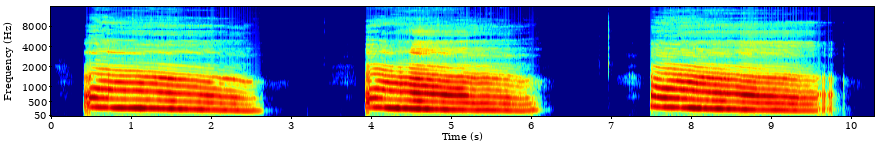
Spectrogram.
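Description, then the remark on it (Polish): Three long, drawn-out yawns from a human voice, for a little bear waking from winter sleep in a forest, each a couple of seconds of descending, groaning tone separated by short silences; clear and loud, with no other sounds. “Z zimowego snu obudził się pewien niedźwiadek mieszkający w lesie. Ziewnął 3 razy.”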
